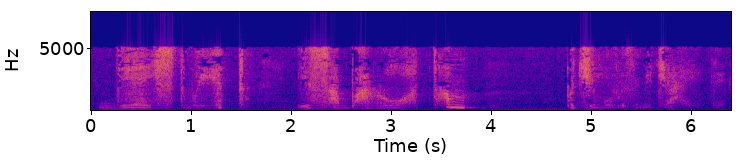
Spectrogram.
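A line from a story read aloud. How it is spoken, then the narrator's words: Whisper. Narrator (Russian): шепнула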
